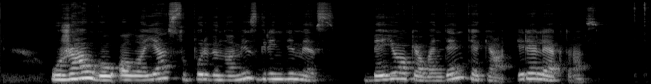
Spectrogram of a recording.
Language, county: Lithuanian, Panevėžys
